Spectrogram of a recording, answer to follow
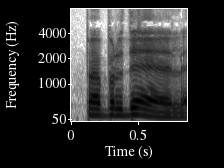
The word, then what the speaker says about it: pappardelle: I'm going to butcher the pronunciation. It's Pappardelle? Is that pappardelle, how right? it's Pappardelle.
